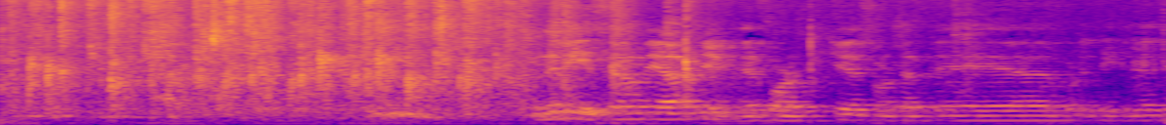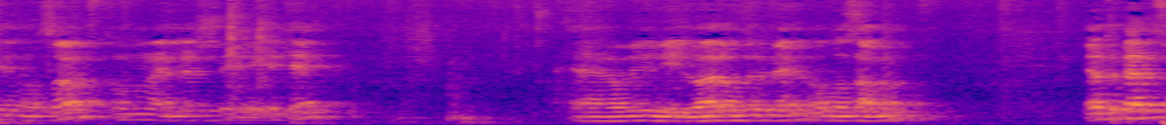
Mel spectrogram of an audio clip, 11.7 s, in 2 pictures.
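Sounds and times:
audience applause: 0.0s - 3.5s
speech: 2.7s - 10.5s, 11.2s - 11.6s.

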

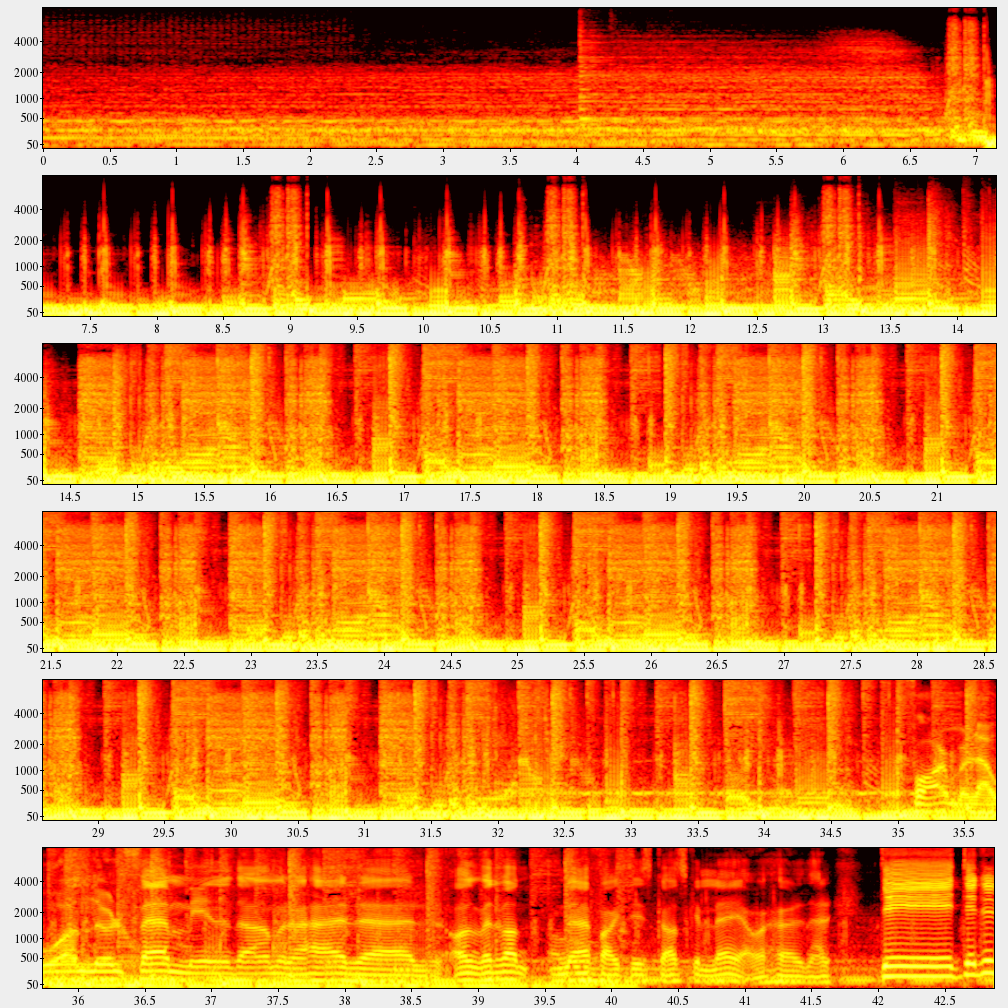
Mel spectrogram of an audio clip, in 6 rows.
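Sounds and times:
funky rock video game soundtrack music: 6.7s - 40.8s
speech: 36.2s - 42.8s.

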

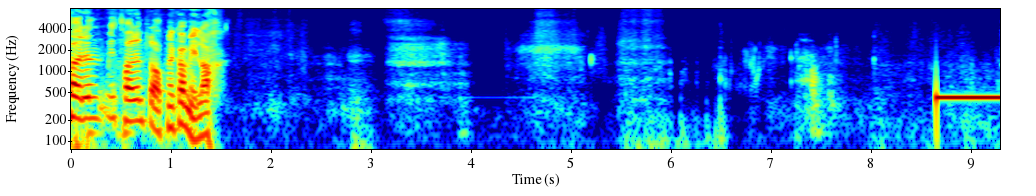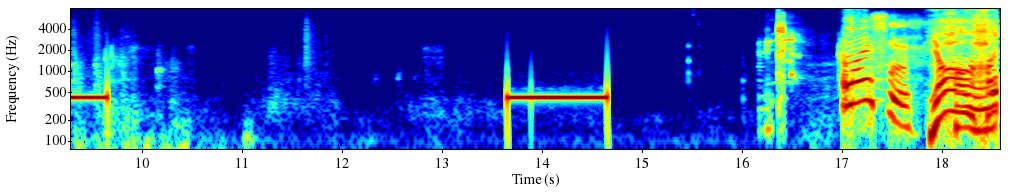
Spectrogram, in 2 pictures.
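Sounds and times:
speech: 0.0s - 1.6s, 17.0s - 18.5s
telephone ringing tones on the line as a call connects: 8.7s - 9.8s, 13.7s - 14.7s.

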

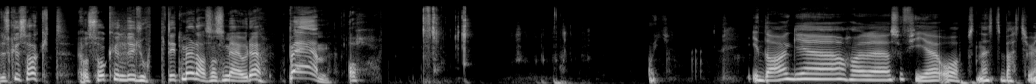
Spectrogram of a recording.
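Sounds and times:
speech: 0.0s - 4.4s, 7.5s - 10.3s
Red Bull energy drink can cracking open: 4.1s - 5.8s.

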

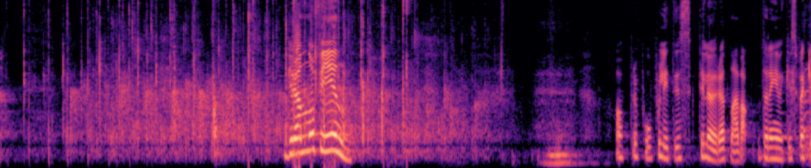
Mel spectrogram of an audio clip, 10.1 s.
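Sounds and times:
audience applause: 0.3s - 6.4s
speech: 3.6s - 4.5s, 7.7s - 10.1s.

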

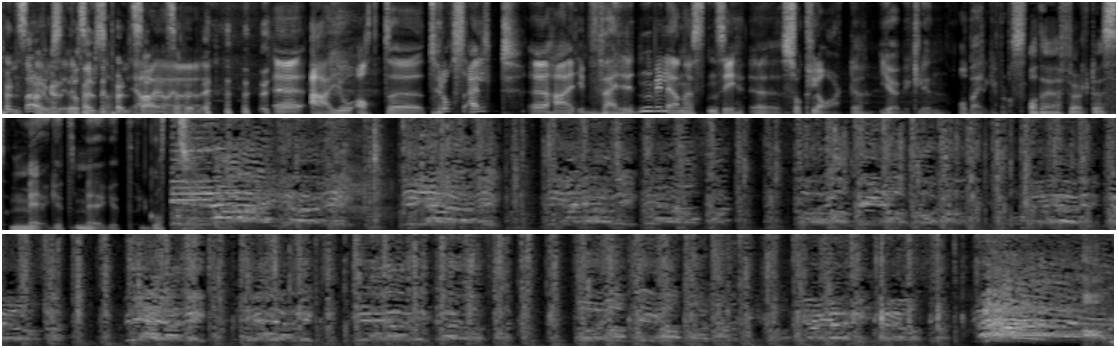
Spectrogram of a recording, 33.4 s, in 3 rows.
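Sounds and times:
laughter: 0.0s - 3.5s, 12.8s - 14.9s, 33.1s - 33.3s
speech: 0.0s - 13.3s
young men cheering and chanting after a match: 12.8s - 18.5s, 19.1s - 27.4s, 28.0s - 33.3s
hands clapping: 12.9s - 32.3s.

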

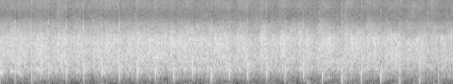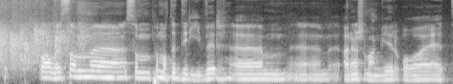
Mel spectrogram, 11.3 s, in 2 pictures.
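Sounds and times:
live audience applause: 0.0s - 6.8s
speech: 6.2s - 11.3s.

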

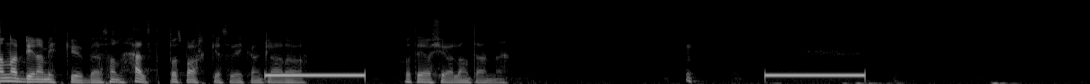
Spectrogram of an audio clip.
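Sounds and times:
speech: 0.0s - 3.1s, 4.0s - 5.2s, 6.8s - 7.0s
faint noise: 0.0s - 10.8s
unanswered telephone call ringing tone during a prank call: 2.7s - 3.7s, 7.7s - 8.7s.

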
